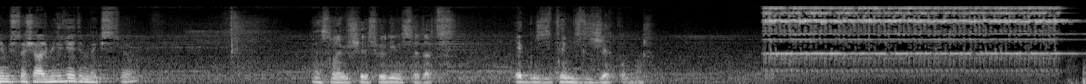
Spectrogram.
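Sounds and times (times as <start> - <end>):
speech: 0.0 - 1.5, 3.1 - 4.6, 5.2 - 6.6
telephone on a side table ringing with an electronic trill: 7.6 - 10.8.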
